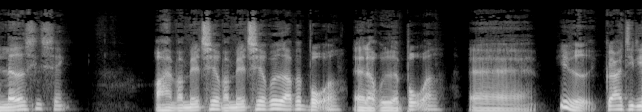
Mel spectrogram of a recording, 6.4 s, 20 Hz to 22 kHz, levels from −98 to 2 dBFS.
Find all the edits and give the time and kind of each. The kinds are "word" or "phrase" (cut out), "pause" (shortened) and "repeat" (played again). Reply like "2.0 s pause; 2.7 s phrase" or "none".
0.9 s pause; 2.2 s repeat; 3.5 s pause; 4.5 s pause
